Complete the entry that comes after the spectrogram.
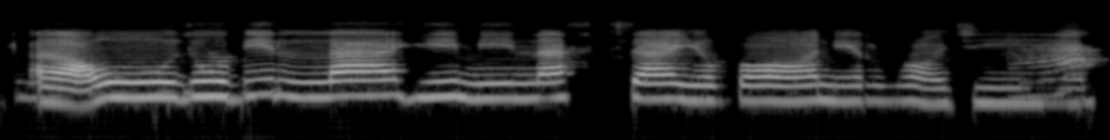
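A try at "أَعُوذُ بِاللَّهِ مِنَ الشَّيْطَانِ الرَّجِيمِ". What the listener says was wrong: Nggak boleh putus ya. Kalau di tasdid huruf shin ini tidak putus, suaranya nggak putus.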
